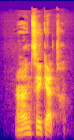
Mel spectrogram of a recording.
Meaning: see you, later
- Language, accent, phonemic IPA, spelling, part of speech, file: French, France, /a œ̃ d(ə) se katʁ/, à un de ces quatre, interjection, LL-Q150 (fra)-à un de ces quatre.wav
